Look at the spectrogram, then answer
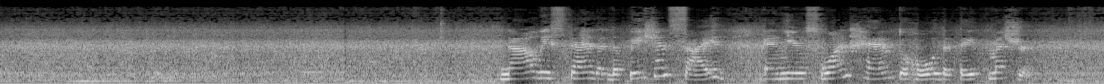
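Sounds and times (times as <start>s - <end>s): whooshing room noise: 0.0s - 11.0s.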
